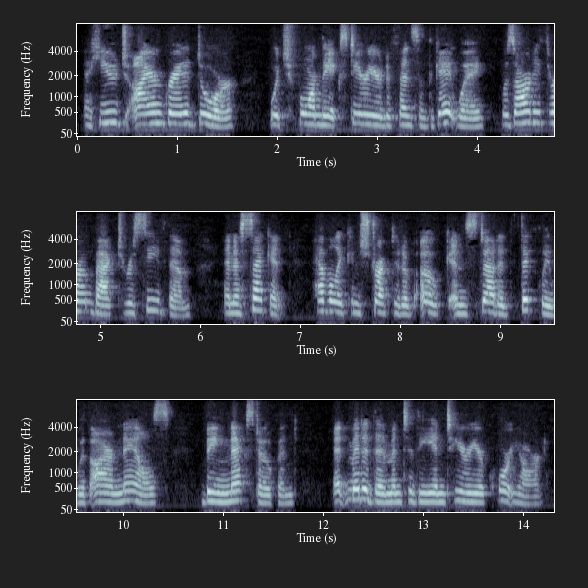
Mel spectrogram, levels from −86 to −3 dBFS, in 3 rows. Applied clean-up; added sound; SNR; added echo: none; none; none; none.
